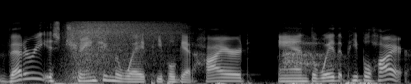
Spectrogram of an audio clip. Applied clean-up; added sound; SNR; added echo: none; Breathing; 8 dB; none.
